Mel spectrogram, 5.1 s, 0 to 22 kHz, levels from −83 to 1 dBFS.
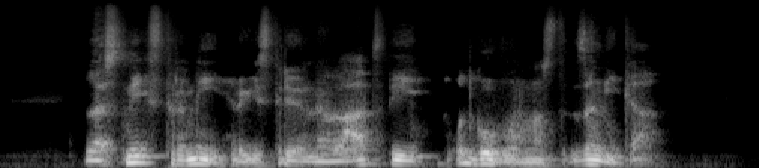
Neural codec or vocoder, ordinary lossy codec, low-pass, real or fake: autoencoder, 48 kHz, 32 numbers a frame, DAC-VAE, trained on Japanese speech; none; 19.8 kHz; fake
